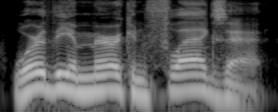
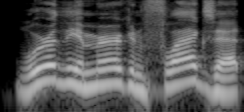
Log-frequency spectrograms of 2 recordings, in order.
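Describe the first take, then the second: First: Rapped, rhythmic, punched lyric question; mock rap recital. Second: High, louder mocking question; incredulous echo. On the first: Rapped, host quoting the rapper's flag lyric, rhythmic recital. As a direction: deliver it as a rap bar. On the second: Host throwing lyric back at Canadian rapper, incredulous.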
